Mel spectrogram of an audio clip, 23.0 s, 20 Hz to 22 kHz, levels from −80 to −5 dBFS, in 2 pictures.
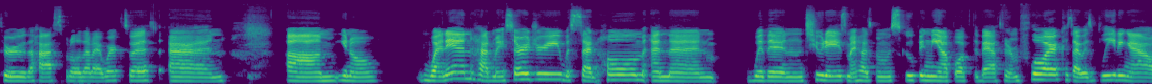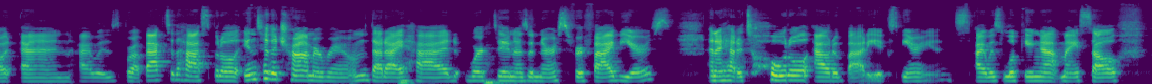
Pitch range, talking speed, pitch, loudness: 190-220 Hz, 200 wpm, 200 Hz, -20 LUFS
